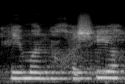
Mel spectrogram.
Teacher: نون کی آواز کو ظاہر کر کے بلا گننا کے جلد پڑھیں گے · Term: اظہار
